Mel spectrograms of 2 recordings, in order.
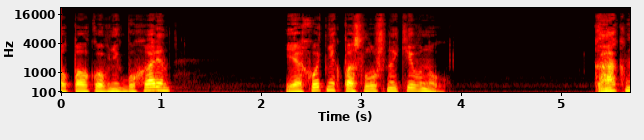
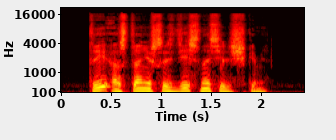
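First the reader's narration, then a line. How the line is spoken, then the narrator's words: Quiet. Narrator (Russian): тихо произнес русский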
